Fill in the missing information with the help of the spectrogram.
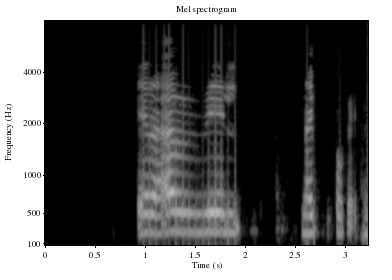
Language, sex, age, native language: Icelandic, male, 12, Icelandic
